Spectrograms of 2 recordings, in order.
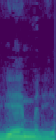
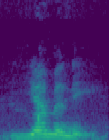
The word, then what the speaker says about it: Yemeni: cooperation i'm to expect it's yemeni not yemeni can you say that yemeni i think the people here might appreciate it if you could pronounce the name of their country properly pardon me i'm sorry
